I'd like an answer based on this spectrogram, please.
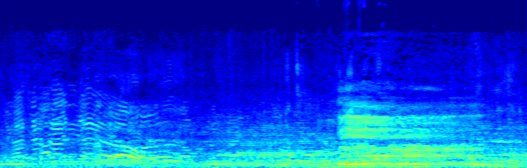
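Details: A raging cow, frightening and watched by gathered locals, lets out a wavering moo followed by a louder, sustained bellow. Voices and crowd noise sound throughout.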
